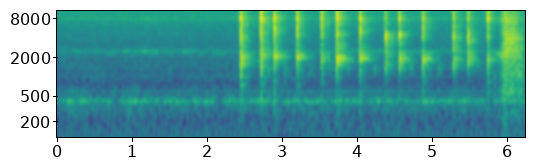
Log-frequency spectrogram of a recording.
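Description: A quick, irregular run of about twenty small sharp clicks, roughly six a second, starting a little over two seconds in, over a faint steady hum.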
